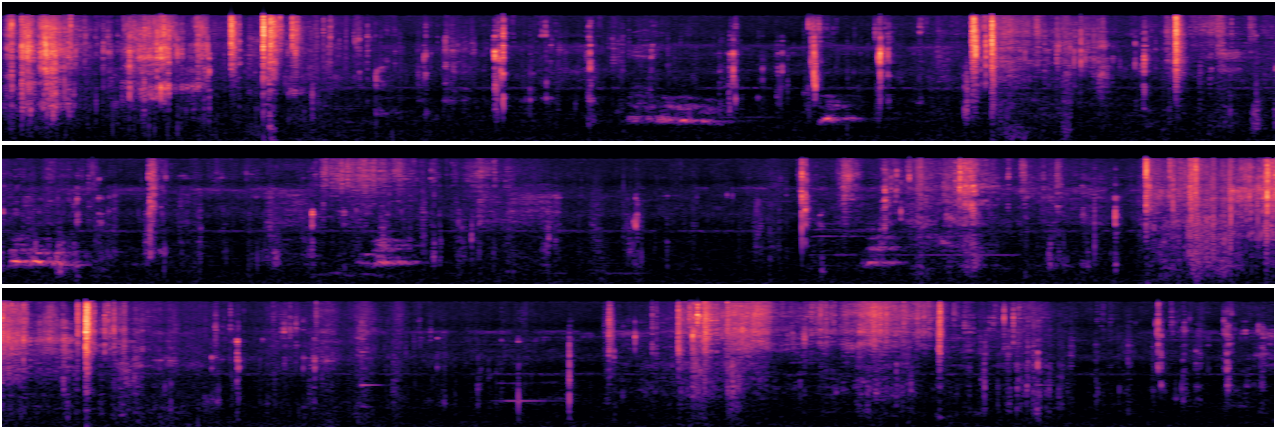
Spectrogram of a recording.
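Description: Close-miked eating by hand: chewing and mouth smacks, with fingers tearing soft luchi and squishing through chicken curry, heard as many short clicks and brief wet bursts.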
